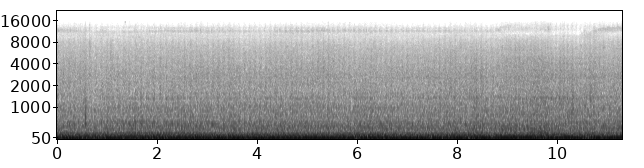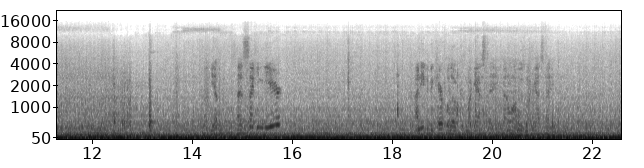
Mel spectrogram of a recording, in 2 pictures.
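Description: A car engine rumbles and drones steadily from inside the car.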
